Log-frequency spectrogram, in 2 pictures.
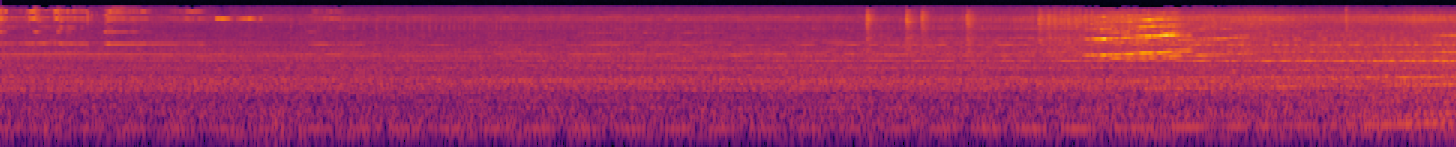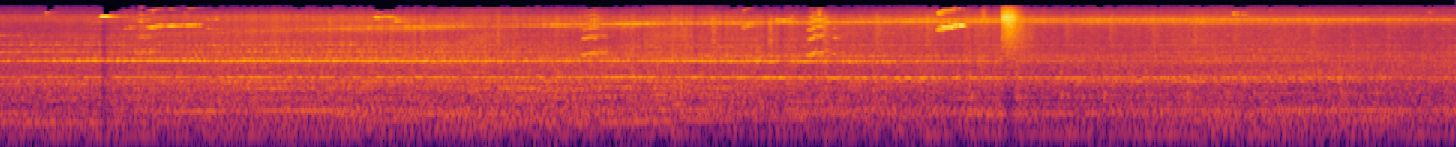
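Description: Passenger train of silver coaches moving slowly past at close range, its wheels and running gear rumbling steadily. About halfway through the locomotive's engine note comes up and the sound grows louder, with a high whine that slowly rises in pitch. There are a few short squeals just before.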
